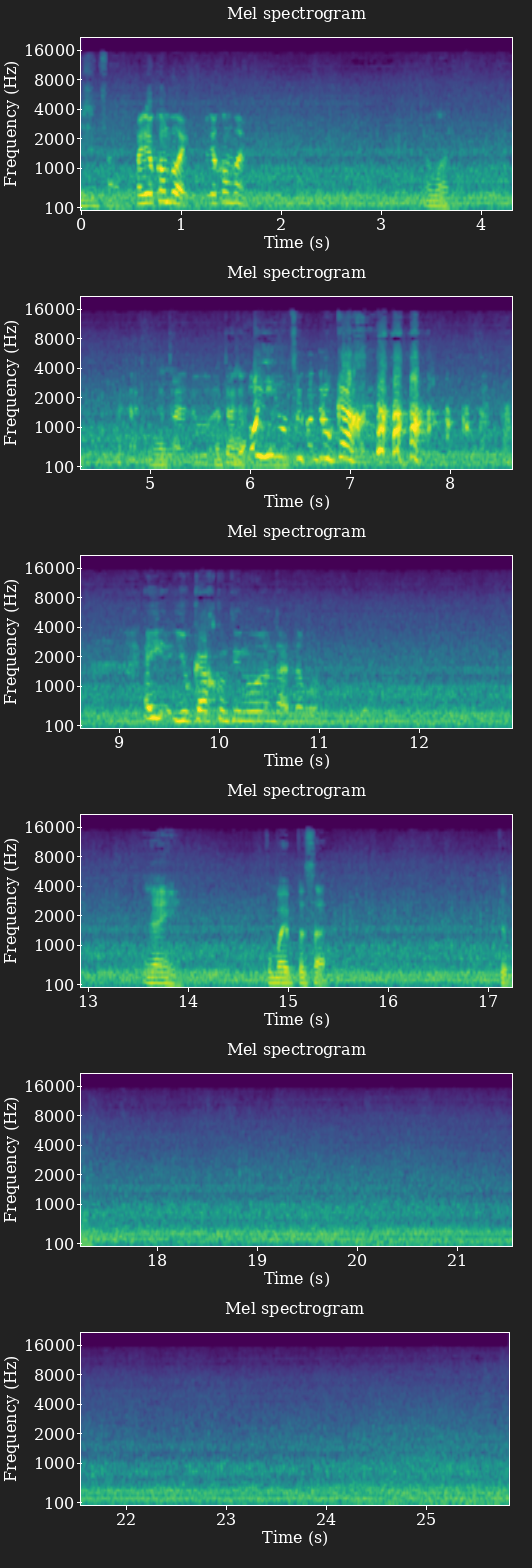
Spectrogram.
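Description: A helicopter's rotors and engine drone steadily.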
